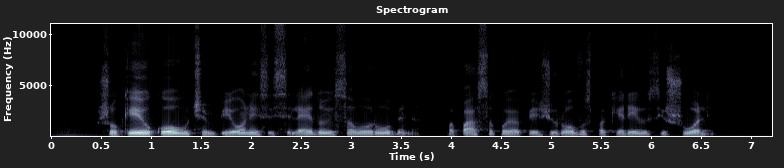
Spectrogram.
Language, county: Lithuanian, Marijampolė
